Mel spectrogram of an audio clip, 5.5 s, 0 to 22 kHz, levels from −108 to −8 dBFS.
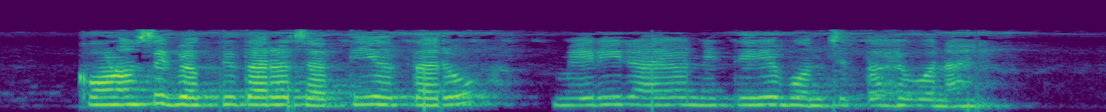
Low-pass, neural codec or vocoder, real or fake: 7.2 kHz; vocoder, 44.1 kHz, 128 mel bands every 256 samples, BigVGAN v2; fake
